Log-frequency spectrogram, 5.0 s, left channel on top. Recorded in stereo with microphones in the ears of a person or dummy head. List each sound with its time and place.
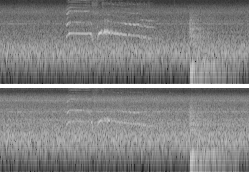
1.3 s laughter: 60° left (ahead or behind), 5 m
3.8 s an explosion: centre (ahead or behind), 3 m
